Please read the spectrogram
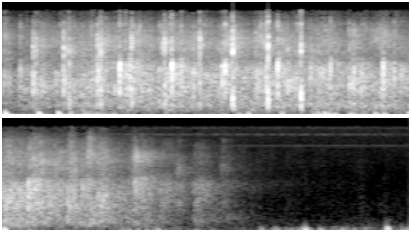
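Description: Audience applauding, the clapping starting at once and dying away about four to five seconds in.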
